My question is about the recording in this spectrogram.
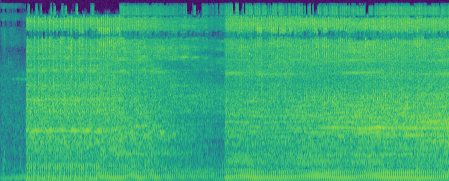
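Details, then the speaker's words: Lawn mower at idle: fast single-cylinder chugging sags and slows, then jumps back up after about four seconds, a surging, hunting idle. "So, as you could hear, this thing kind of idles like buns."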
